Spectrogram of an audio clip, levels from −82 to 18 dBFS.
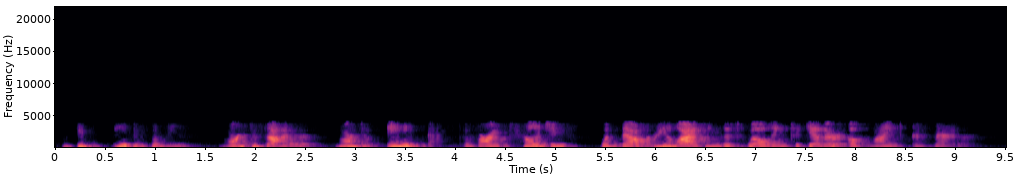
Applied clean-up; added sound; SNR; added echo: neural mask model DeepFilterNet 3.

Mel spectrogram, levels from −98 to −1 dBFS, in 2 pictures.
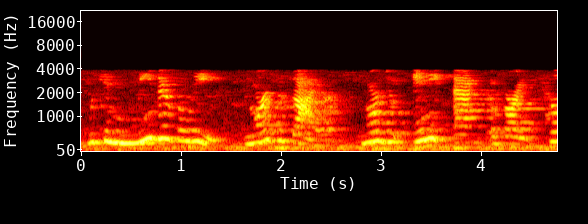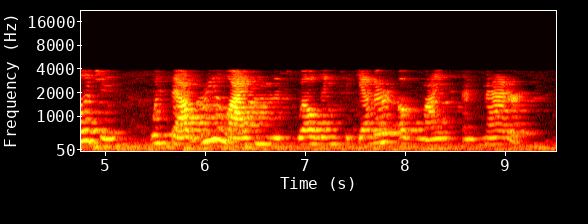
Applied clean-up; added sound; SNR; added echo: classical method WPE with log-MMSE.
